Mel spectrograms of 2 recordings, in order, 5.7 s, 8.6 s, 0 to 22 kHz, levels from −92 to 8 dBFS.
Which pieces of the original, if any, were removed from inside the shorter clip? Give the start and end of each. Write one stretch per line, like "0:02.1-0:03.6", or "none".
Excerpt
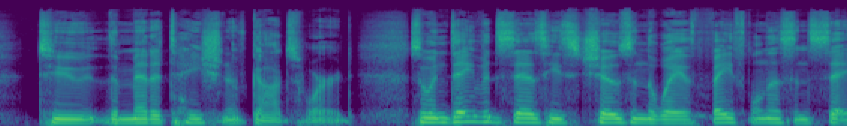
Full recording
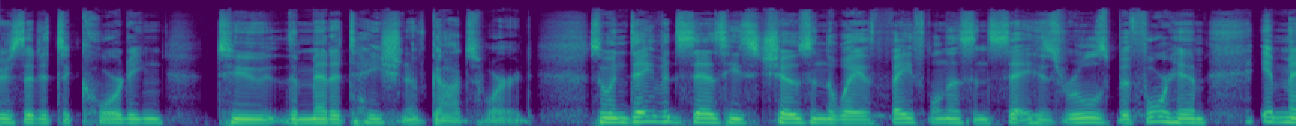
none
